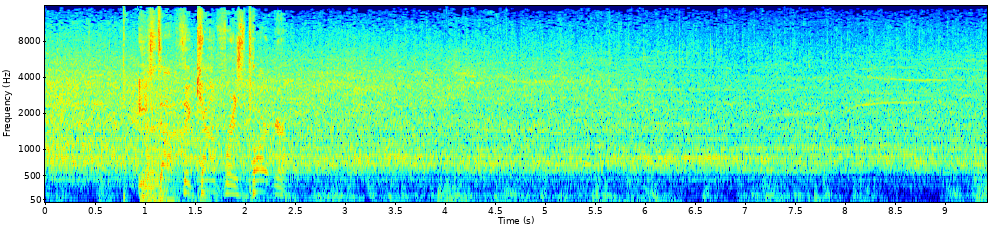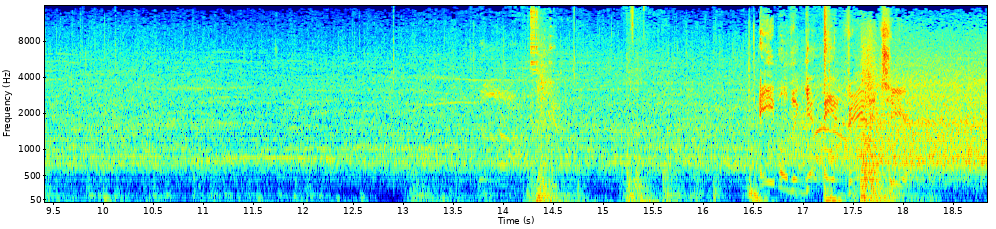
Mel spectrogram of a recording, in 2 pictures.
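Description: Bodies slam onto a wrestling mat with heavy thuds.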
